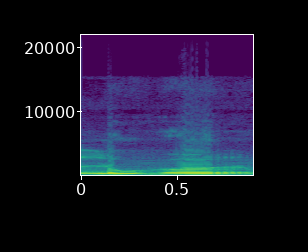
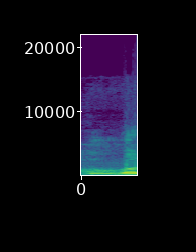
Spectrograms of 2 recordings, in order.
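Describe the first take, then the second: First: The word begins with an l sound. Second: The word begins with a z sound. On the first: This is how old people used to say it. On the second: This is the Arabic form of the word.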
